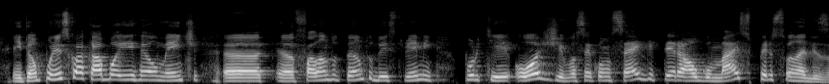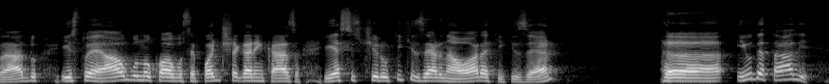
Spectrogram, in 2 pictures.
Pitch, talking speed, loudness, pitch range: 175 Hz, 165 wpm, -17 LUFS, 160-205 Hz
